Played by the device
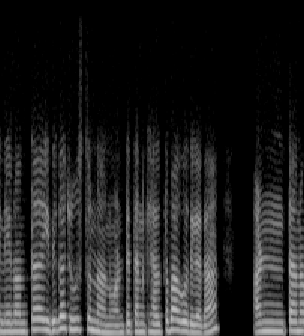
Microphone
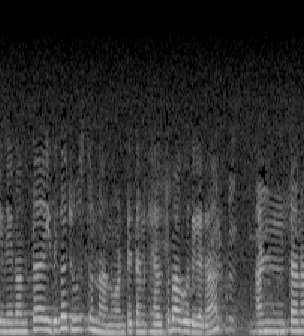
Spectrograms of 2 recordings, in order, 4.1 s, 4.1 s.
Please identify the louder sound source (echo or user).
echo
